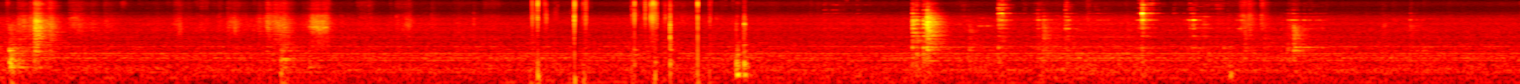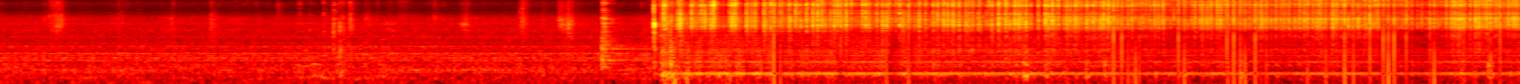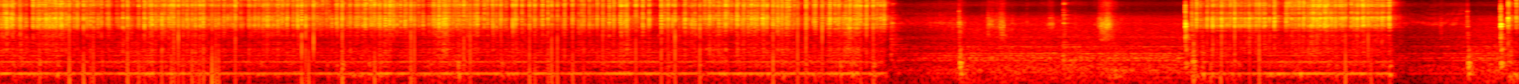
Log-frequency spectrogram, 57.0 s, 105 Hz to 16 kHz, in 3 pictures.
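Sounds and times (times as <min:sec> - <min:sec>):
machine hum: 0:27.0 - 0:49.8, 0:52.4 - 0:56.9
electric arc welding crackling: 0:27.2 - 0:49.2, 0:52.8 - 0:55.6.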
